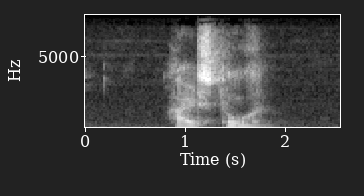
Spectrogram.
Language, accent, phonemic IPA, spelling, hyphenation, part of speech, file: German, Austria, /ˈhalsˌtuːx/, Halstuch, Hals‧tuch, noun, De-at-Halstuch.ogg
- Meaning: neckerchief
